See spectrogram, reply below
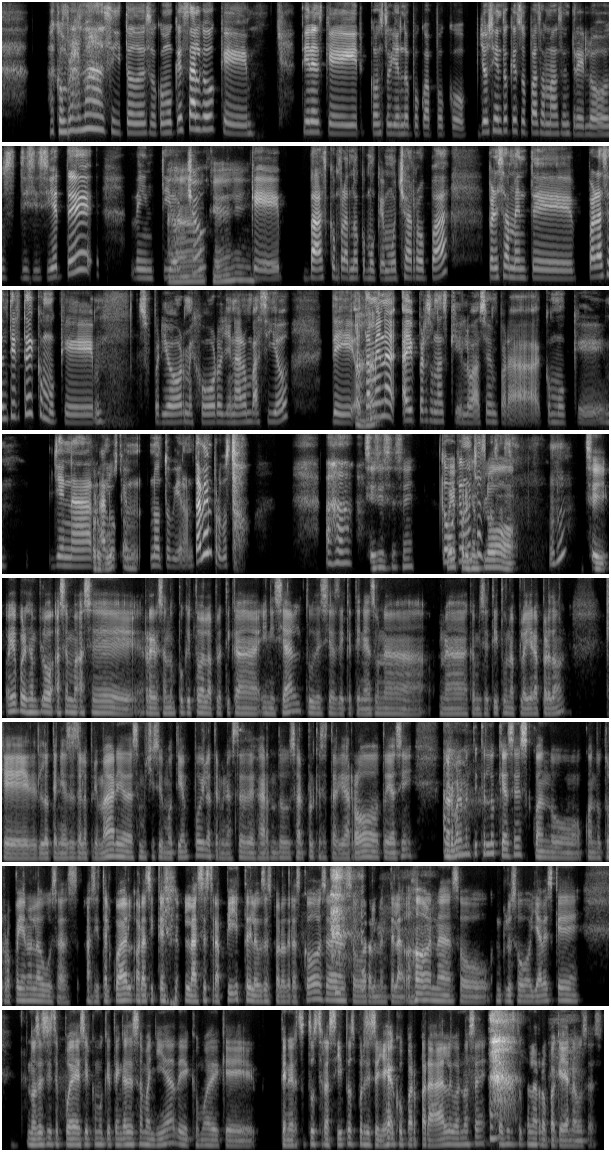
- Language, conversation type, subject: Spanish, podcast, ¿Qué papel cumple la sostenibilidad en la forma en que eliges tu ropa?
- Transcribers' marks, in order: tapping; other noise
